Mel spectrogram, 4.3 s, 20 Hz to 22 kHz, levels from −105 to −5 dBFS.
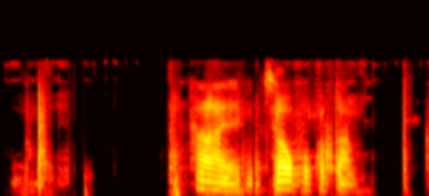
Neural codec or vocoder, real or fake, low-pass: codec, 16 kHz in and 24 kHz out, 0.6 kbps, FireRedTTS-2 codec; fake; 7.2 kHz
